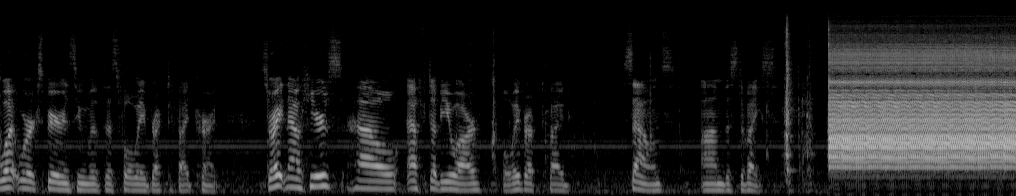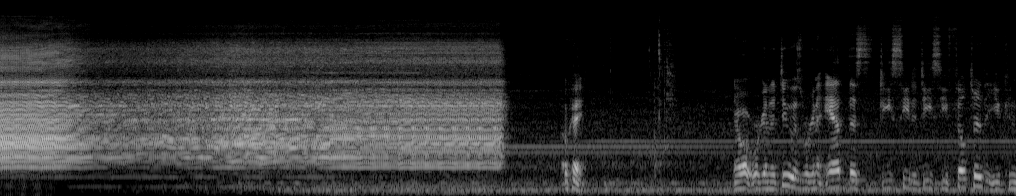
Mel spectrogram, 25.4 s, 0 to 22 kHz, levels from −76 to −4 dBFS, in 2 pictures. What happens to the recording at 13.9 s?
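Nothing goes wrong at 13.9 s; the audio there is intact, with no dropout, click, distortion or other fault.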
